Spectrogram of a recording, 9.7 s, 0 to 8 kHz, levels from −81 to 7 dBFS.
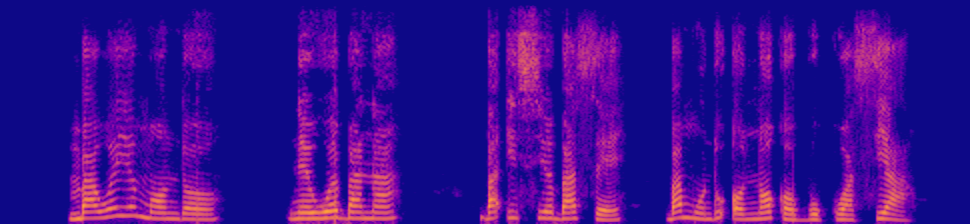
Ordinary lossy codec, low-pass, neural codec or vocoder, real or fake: Opus, 16 kbps; 7.2 kHz; none; real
